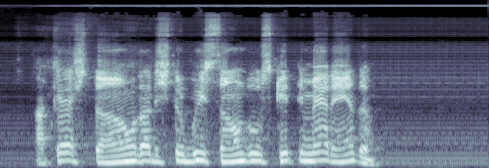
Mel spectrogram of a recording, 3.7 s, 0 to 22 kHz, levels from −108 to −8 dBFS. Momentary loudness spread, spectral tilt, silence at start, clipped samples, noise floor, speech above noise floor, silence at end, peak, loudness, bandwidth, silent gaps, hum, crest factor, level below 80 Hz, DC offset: 9 LU; -4 dB/octave; 0.3 s; under 0.1%; -43 dBFS; 27 dB; 0.8 s; -4 dBFS; -16 LUFS; 19.5 kHz; none; 60 Hz at -35 dBFS; 16 dB; -64 dBFS; under 0.1%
